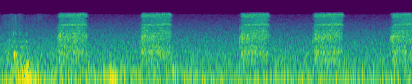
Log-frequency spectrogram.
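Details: Owl receiving a large food item from its mate gives harsh, breathy hissing screeches, each about half a second, repeated roughly once a second over a faint low rumble.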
